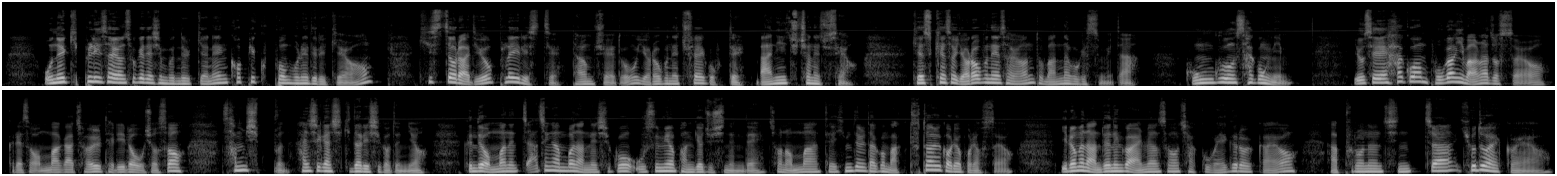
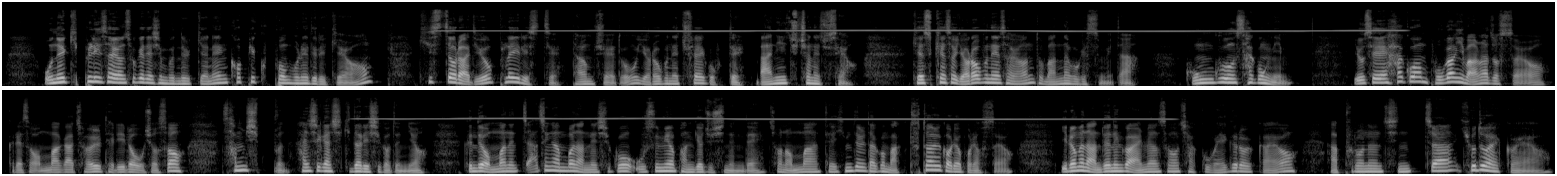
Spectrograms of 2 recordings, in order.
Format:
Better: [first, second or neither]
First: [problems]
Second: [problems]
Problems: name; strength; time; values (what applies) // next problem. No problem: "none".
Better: first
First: high-pitched whine; faint; from 4.5 to 14 s and from 19 to 27 s; 5 kHz, 35 dB below the speech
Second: high-pitched whine; loud; from 4.5 to 14 s and from 19 to 27 s; 5 kHz, 5 dB below the speech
